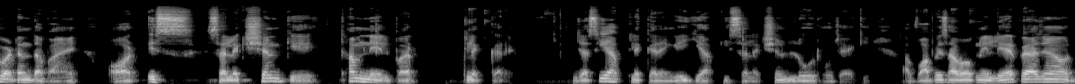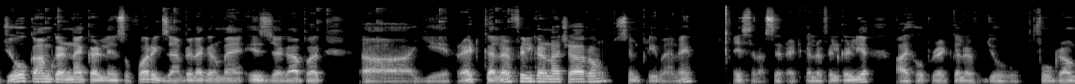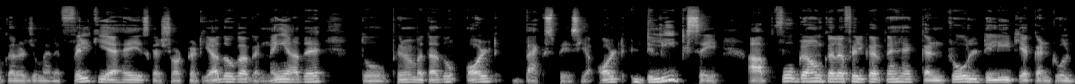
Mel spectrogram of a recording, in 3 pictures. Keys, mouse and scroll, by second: 9.4 click, 17.1 alt+BackSpace.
